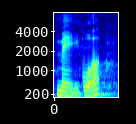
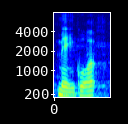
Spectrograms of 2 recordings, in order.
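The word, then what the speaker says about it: Meiguo (美国): In the Mandarin Chinese language, the United States of America is called Meiguo, just two syllables, Meiguo. And translated literally, that means the beautiful country.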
